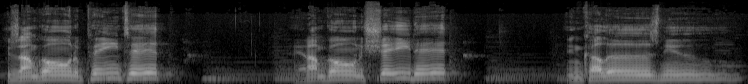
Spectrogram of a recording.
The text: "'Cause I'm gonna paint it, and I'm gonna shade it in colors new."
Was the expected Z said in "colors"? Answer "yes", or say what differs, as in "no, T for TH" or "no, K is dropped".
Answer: yes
